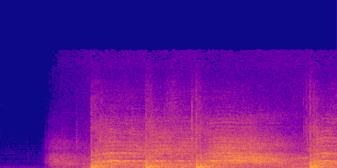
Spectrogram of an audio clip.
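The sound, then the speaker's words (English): A protester pounds on wooden benches in meeting chambers: heavy, steady loud thumps about every half second over the roar of an excited, shouting, chanting crowd. “I think I could be wrong, but I think he was hitting hitting like the wood benches, right?”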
